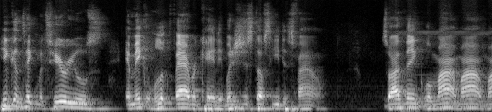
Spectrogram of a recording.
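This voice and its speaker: Speaking at a fairly quick pace, a man uses an animated tone with medium pitch and ordinary pitch variation. His voice is somewhat breathy, and audible room echo surrounds it. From Washington DC, of Haitian family. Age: 20s. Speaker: visual artist. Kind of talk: casual interview chat. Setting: live podcast recording in a studio.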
